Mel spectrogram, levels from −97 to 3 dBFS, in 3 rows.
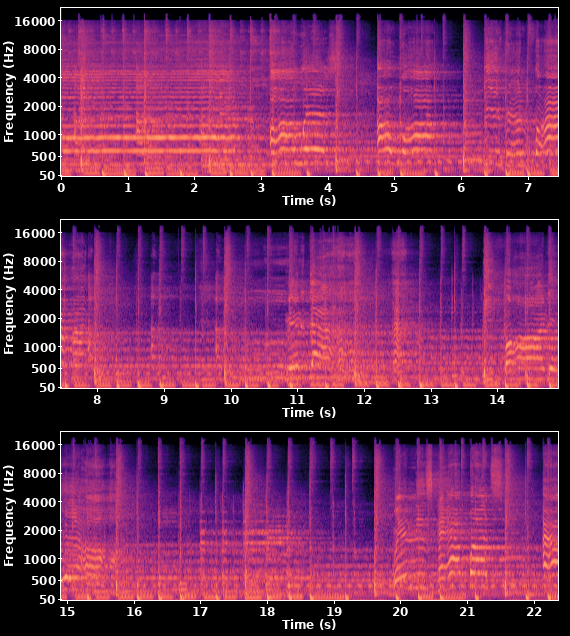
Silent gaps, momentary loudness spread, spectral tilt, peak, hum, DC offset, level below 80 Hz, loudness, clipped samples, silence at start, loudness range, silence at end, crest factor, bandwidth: none; 9 LU; -4.5 dB/octave; -4 dBFS; none; under 0.1%; -34 dBFS; -23 LUFS; under 0.1%; 0 s; 5 LU; 0 s; 18 dB; 19 kHz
